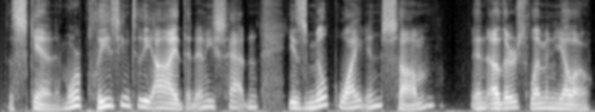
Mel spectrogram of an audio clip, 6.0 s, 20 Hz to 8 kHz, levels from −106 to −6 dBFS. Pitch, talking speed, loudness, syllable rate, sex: 145 Hz, 190 wpm, -18 LUFS, 4.8 syllables/s, male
